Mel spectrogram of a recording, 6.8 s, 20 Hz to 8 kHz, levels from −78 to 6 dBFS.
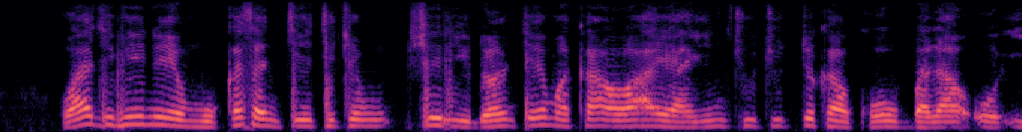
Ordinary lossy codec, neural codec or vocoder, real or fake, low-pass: none; codec, 16 kHz, 4 kbps, FreqCodec, smaller model; fake; none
